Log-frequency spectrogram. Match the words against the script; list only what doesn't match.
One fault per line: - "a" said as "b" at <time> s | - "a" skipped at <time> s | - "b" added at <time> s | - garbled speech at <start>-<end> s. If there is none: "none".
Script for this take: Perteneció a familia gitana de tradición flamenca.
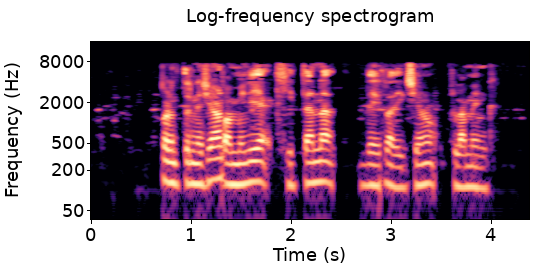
none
